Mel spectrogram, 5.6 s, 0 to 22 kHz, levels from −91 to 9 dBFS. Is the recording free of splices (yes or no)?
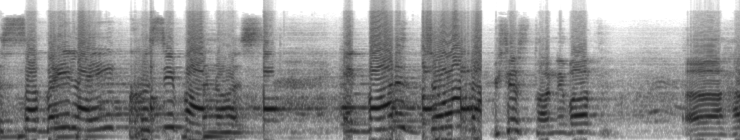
no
